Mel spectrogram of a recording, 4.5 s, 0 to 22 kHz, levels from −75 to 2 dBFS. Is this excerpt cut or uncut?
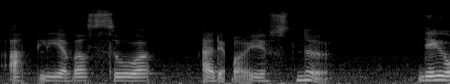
cut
